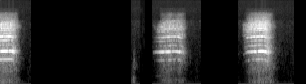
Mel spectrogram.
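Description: Short animal bleats: two separate calls about three and five seconds in, each about half a second long and fairly high-pitched, with a similar call just ending at the start.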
